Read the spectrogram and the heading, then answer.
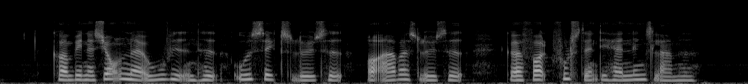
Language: Danish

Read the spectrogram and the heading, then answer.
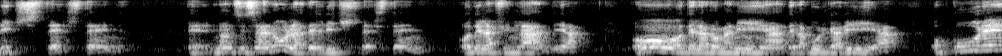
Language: Italian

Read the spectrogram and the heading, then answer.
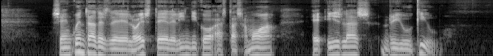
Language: Spanish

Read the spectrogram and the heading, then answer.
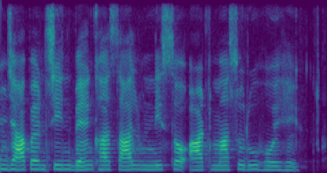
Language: Chhattisgarhi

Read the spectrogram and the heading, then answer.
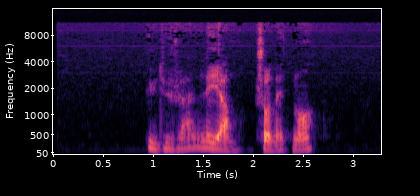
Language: Mari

